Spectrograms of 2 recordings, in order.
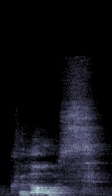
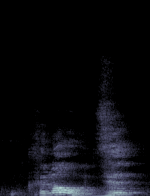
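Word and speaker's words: close: 方は同市です発音が違います釣りは全く一種ですが形容詞の方は crow 数そして労使の方はクローズです濁りますこちらにごりません工藤す k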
